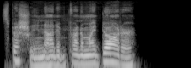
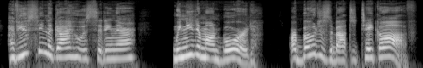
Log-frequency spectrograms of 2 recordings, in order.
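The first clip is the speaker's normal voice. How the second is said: out of breath; 6 semitones higher, 4 dB louder than usual. A narrator's reading. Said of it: "Panting and out of breath".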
